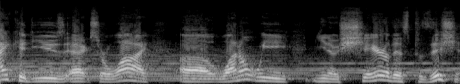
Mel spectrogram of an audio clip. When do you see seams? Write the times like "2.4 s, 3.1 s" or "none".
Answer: 3.0 s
